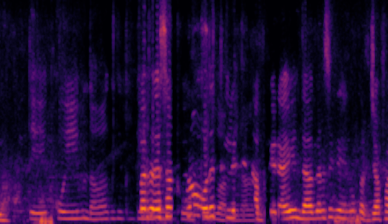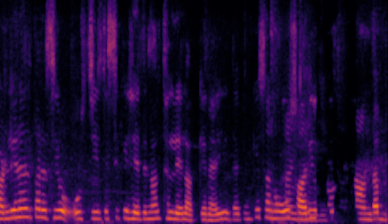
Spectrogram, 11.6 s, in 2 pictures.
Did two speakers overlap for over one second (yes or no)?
yes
